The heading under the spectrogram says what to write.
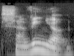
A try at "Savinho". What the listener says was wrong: Savio, there's no Eno in there, fam. It's not. Yeah, don't put Eno in there.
